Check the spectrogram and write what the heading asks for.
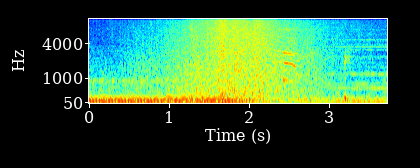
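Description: vehicle, car driving off

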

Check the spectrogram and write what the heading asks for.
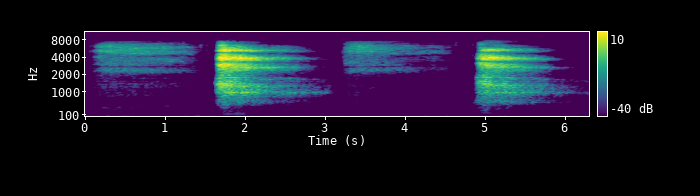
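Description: human body sound, deep breathing demonstration

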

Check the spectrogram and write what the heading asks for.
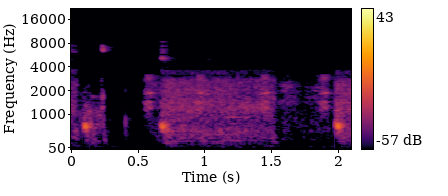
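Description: animal, dog whimpering and panting

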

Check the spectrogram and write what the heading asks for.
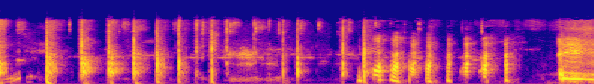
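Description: crowd, hand clapping

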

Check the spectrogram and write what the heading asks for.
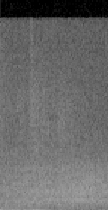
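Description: nature, wind blowing

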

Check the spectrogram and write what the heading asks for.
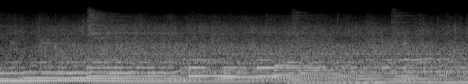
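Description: crowd, loud applause

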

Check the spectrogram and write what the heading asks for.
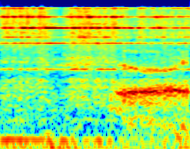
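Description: household object, doorbell ringing

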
